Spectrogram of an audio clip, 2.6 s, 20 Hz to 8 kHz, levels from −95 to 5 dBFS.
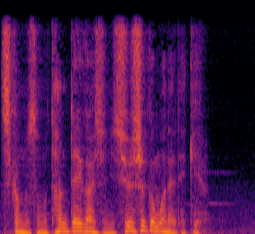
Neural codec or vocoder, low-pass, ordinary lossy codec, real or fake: codec, 16 kHz in and 24 kHz out, 1 kbps, XY-Tokenizer; 7.2 kHz; none; fake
